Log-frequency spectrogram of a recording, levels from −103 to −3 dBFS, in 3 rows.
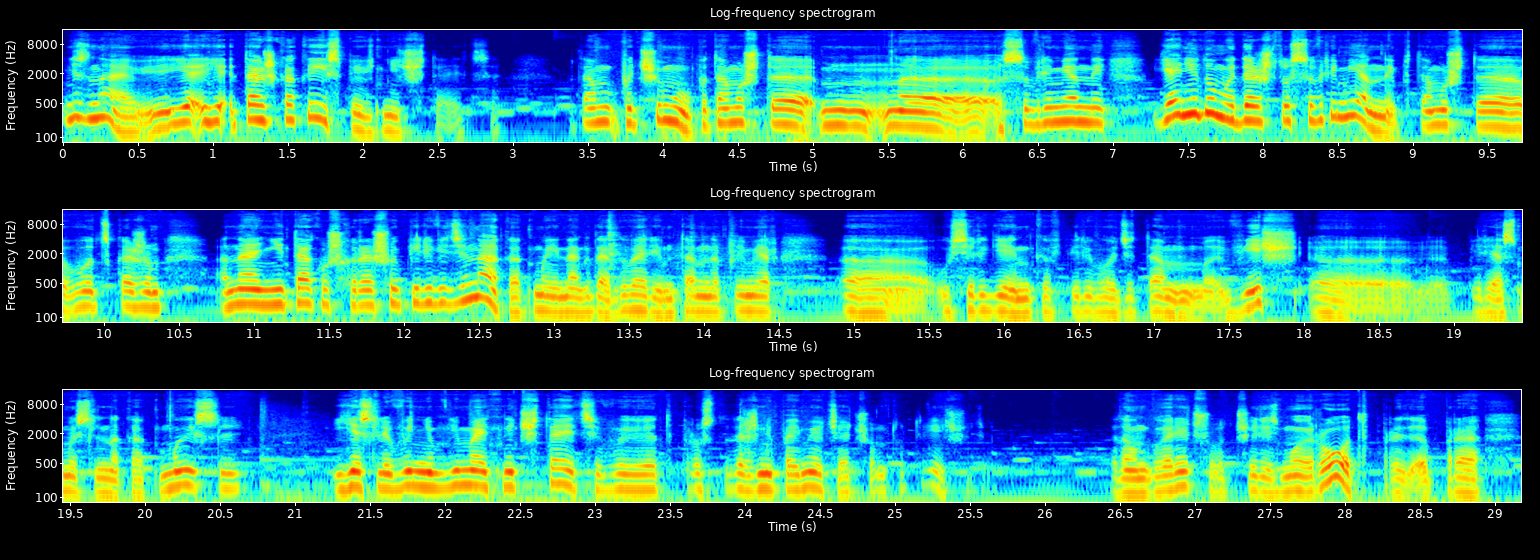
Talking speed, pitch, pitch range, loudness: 160 wpm, 160 Hz, 130-195 Hz, -30 LUFS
